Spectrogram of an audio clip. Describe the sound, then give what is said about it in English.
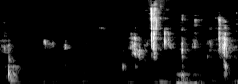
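Quiet chewing with wet clicks and soft crunchy bites, irregular and overlapping as two people eat at once, with no talking. “just cut this part out where we're both chewing”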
